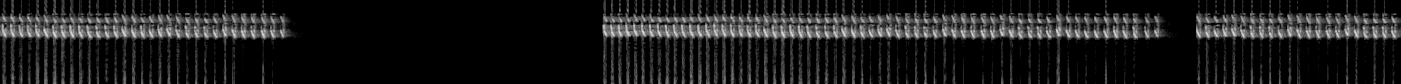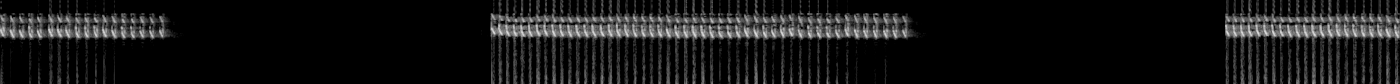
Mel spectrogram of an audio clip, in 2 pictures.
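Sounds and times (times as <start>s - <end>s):
cililin singing a high dense rattle: 0.0s - 3.1s, 6.0s - 15.9s, 18.9s - 23.3s, 26.3s - 28.0s.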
